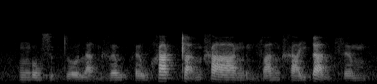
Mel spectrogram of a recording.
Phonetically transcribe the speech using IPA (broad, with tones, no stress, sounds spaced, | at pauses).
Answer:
ŋ o˧ w z ṵ˧˨ t̪ o˨˩ l a̰˧˨ n ɣ ə˧ w h ə˨˦ w x a˦˥ k̚ t̪ a̰˧˥ n x aː˧ ŋ ə̰˧˨ n v a˧ n x a˨˦ j ɗ a˧˩ n s ə˧ m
